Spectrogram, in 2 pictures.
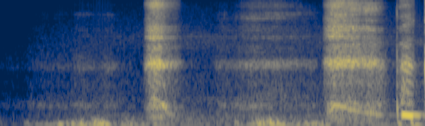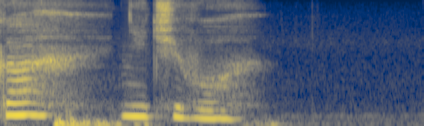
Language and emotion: Russian, sad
